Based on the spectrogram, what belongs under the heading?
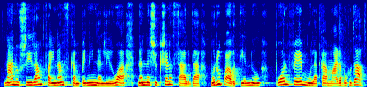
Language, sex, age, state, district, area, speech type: Kannada, male, 18-30, Karnataka, Shimoga, rural, read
